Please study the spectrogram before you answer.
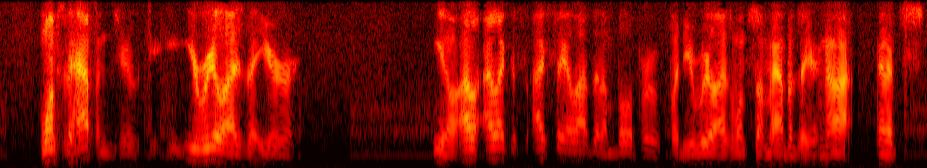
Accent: New Jersey, United States; from Jersey.

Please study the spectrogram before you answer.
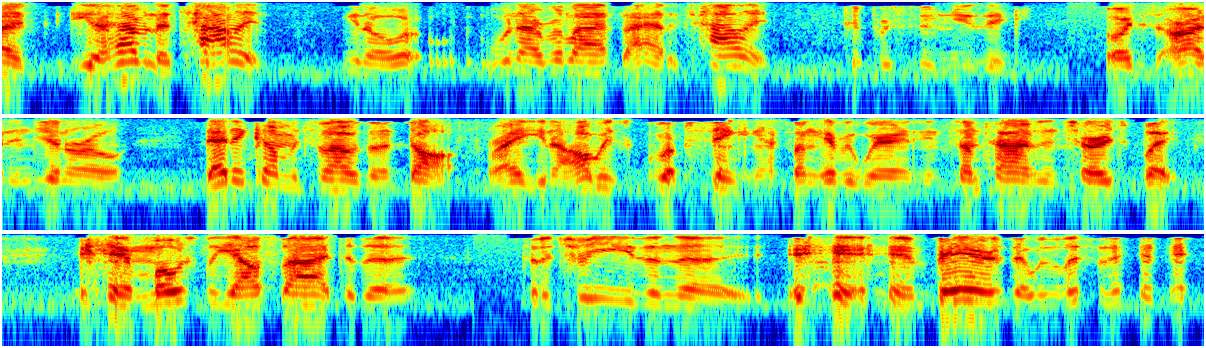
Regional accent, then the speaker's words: Virginia, United States; So I'm calling from Arkansas at the moment, but I am from Virginia. That is, where I rep. That's where I was raised at. So VA is my state.

